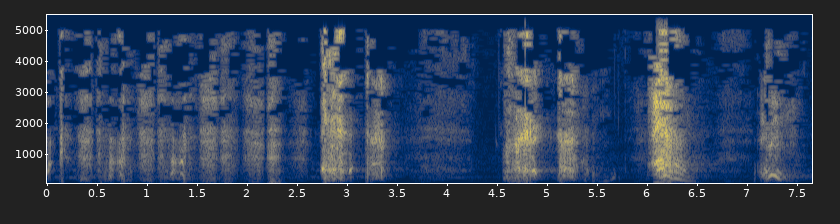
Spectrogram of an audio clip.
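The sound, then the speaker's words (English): A person clears their throat in a quick rasping series, then gives several loud, harsh coughs spaced out by short pauses, with no talking in between. “Almost stayed home because my voice was messing up and I started coughing.”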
